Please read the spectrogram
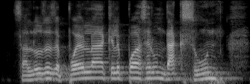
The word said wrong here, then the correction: Datsun: Puedes pronunciar bien su nombre. es Datsun, con de Tito.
